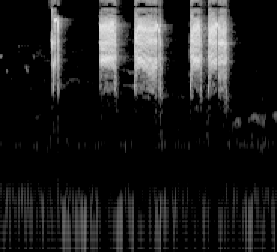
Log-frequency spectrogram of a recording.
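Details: Black francolin at Nawabshah, Pakistan, giving a grating phrase of five rasping notes: one clipped opener, then two drawn-out harsh notes, and after a pause two more. Low background rumble.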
